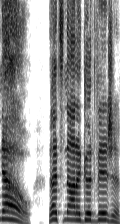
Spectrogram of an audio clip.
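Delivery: very high, loud, hyped-up coach voice.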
